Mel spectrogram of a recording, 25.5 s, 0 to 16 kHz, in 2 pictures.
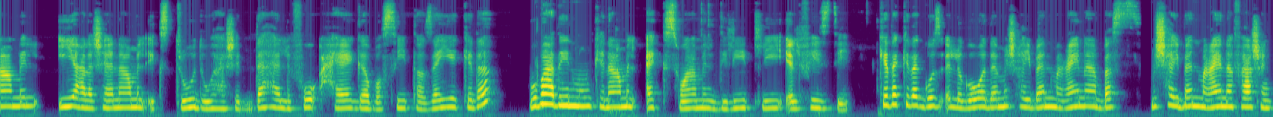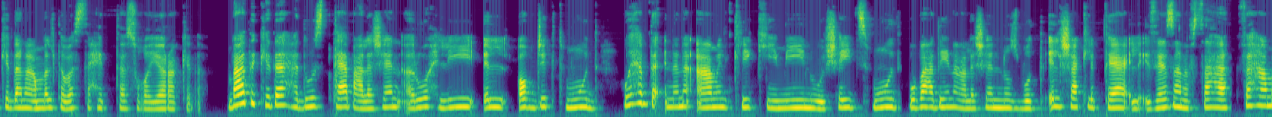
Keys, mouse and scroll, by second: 2.5 s, 5.0 middle click, 6.0 x, 8.1 middle click, 13.3-14.7 middle drag, 15.9 Tab, 19.1 right click.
